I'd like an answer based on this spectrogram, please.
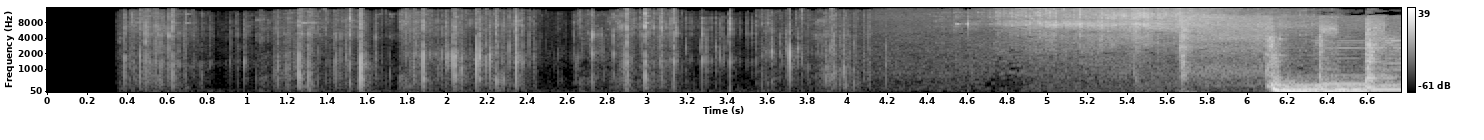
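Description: Logo-intro sound effects: irregular clusters of crackling, crinkling clicks, then a whoosh that swells over about two seconds. Music with heavy bass and drums cuts in near the end.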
